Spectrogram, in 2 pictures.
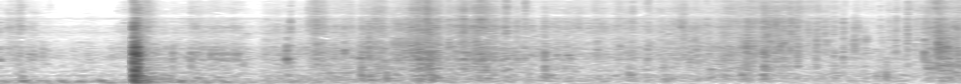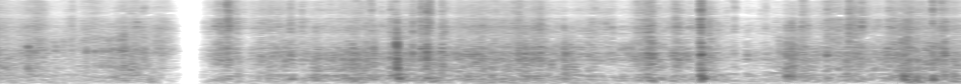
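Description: A single thump about a second in, then crackling and rustling of dry leaf litter, stems and soil-caked roots as a taro plant is levered out of the ground with a bamboo pole and handled. The sound cuts out for an instant near the middle.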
